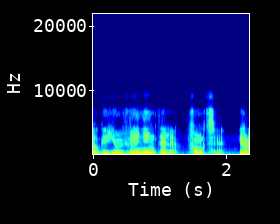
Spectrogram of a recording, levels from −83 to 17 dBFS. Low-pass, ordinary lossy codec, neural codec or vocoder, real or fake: 7.2 kHz; Opus, 24 kbps; codec, 16 kHz, 8 kbps, FreqCodec, larger model; fake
